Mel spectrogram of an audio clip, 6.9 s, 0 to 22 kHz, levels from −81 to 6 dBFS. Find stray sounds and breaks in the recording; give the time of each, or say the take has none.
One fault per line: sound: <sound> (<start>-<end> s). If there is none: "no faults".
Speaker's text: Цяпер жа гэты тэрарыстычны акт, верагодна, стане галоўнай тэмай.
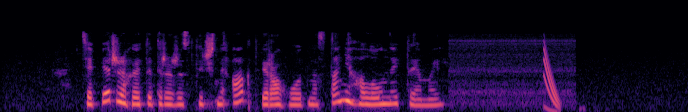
sound: chirp (5.4-5.6 s)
